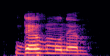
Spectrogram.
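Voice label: "дӧвмунӧм", Komi, female; kpv audio dict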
